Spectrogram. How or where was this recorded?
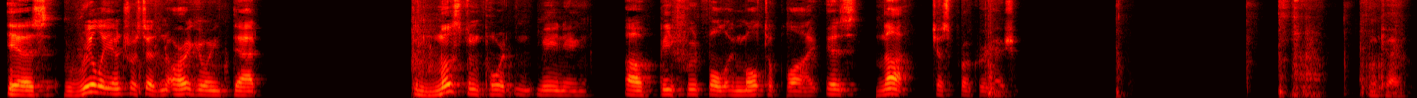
large echoing room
